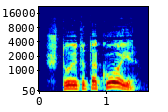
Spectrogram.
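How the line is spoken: Doctor shouting. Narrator (Russian): закричал врач

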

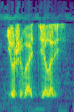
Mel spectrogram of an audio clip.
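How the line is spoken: Grumbling. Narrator (Russian): проворчал Вольво

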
